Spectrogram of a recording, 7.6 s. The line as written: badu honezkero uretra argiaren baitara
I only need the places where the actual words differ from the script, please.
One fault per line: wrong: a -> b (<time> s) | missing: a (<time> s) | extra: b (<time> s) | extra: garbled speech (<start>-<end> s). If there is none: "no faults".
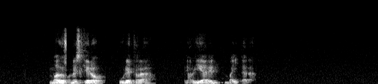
no faults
